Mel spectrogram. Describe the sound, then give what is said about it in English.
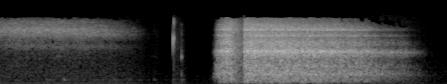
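Deep breathing: two long, airy breaths with a brief pause and a couple of small clicks between them. The second breath is longer and fuller, and each fades out smoothly. “Take a deep breath.”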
